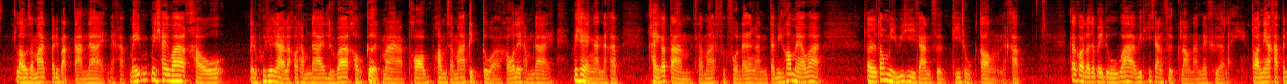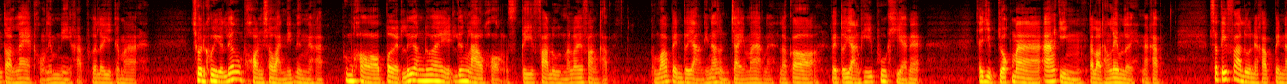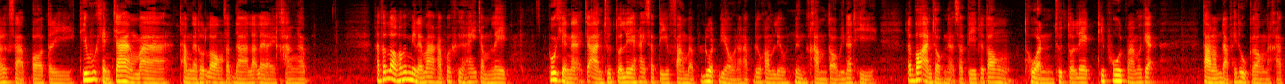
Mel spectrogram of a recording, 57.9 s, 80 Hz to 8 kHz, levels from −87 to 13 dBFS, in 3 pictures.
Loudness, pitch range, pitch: -23 LUFS, 110-135 Hz, 120 Hz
